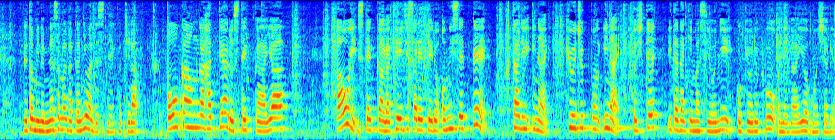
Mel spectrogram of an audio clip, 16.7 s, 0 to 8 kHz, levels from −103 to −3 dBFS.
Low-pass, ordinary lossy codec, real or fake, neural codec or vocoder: none; none; fake; codec, 16 kHz, 16 kbps, FreqCodec, larger model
